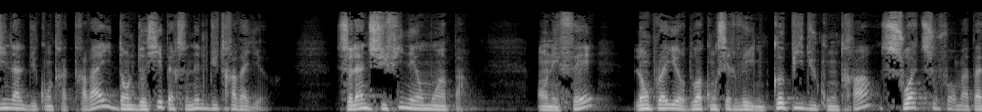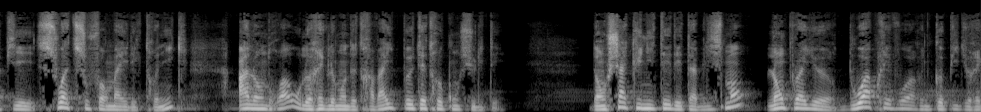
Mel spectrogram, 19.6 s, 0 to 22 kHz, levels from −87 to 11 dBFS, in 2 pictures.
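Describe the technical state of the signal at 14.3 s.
At 14.3 s the speech signal is intact, with no audible technical fault at that moment.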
